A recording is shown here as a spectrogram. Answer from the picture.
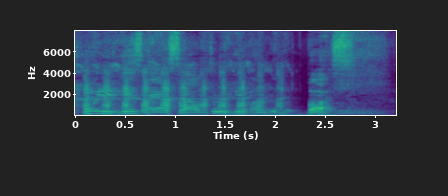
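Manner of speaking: laughing. Real, not acted. Storyteller amused at Steve giving Bill up, laughing loudly. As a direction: crack up while getting it out.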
